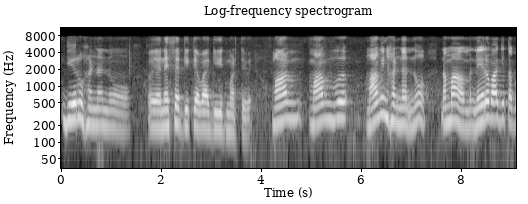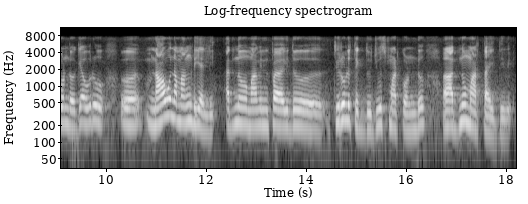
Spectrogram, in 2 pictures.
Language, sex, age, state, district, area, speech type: Kannada, female, 60+, Karnataka, Udupi, rural, spontaneous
